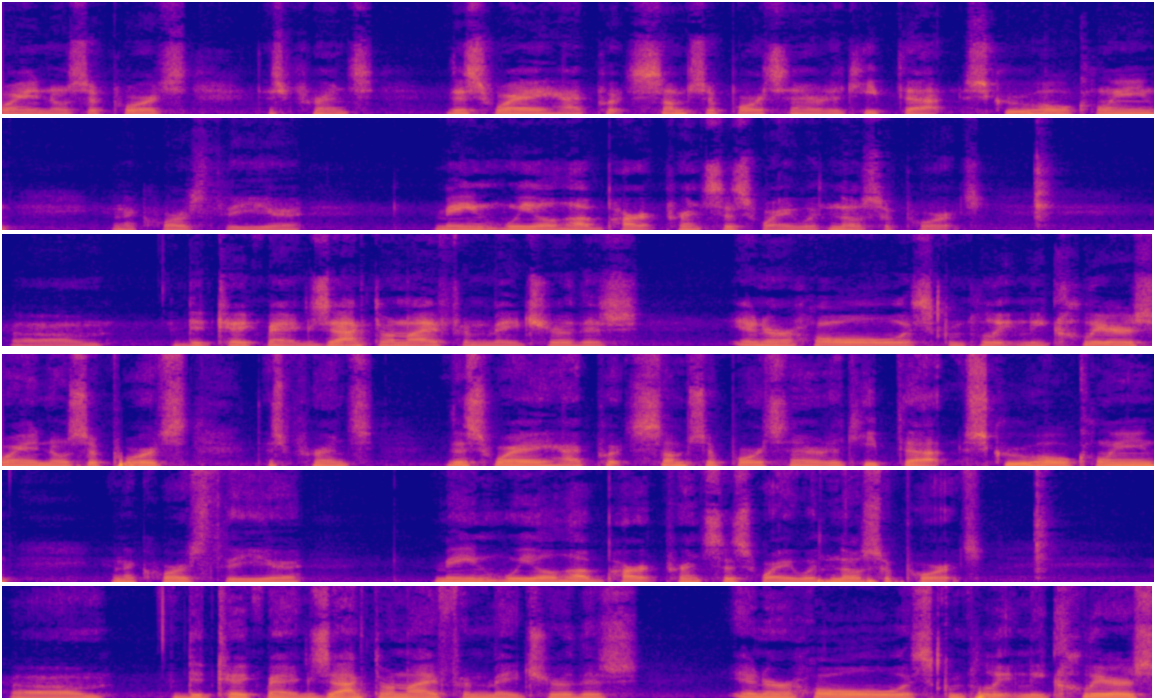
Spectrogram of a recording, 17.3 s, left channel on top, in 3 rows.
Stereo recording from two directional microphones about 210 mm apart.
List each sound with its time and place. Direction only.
0.0 s speech: 50° right (ahead or behind); by 5.7 s 70° right (ahead or behind)
6.3 s speech: 55° right (ahead or behind)
11.5 s speech: 65° right (ahead or behind)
